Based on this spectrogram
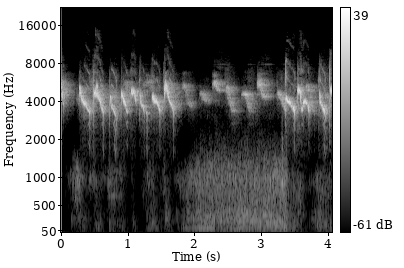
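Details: Mata puteh, the white-eye, singing as it steadies its form: a lively run of high, sweet chirps, a slightly softer warbled stretch, then another burst of quick notes.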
